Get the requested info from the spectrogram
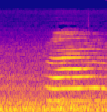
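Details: Pet cat reacting to hearing the word for dried pollack, a food; after a short pause comes one drawn-out, steady, tonal meow lasting about half a second over soft room noise.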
